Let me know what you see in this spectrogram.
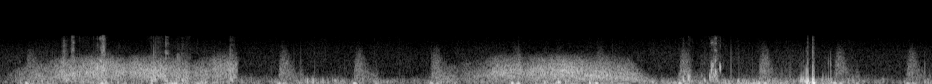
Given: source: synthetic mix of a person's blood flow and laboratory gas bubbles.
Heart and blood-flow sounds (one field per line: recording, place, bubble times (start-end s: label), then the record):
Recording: Doppler ultrasound of blood flow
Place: subclavian vein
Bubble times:
0.58-1.10 s: bubbles
1.46-1.91 s: bubbles
2.28-2.39 s: bubbles
6.79-6.94 s: bubbles
7.01-7.24 s: bubbles
From the record:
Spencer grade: 2 (many but less than half of the cardiac periods contain bubble signals, singularly or in groups)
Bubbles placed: anywhere in the cardiac cycle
